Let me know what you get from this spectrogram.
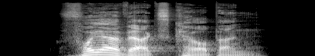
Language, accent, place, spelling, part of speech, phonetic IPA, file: German, Germany, Berlin, Feuerwerkskörpern, noun, [ˈfɔɪ̯ɐvɛʁksˌkœʁpɐn], De-Feuerwerkskörpern.ogg
- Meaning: dative plural of Feuerwerkskörper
